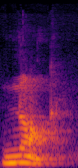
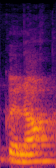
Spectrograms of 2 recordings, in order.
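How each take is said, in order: First: No k sound is pronounced before the n. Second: A k sound is pronounced before the n. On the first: The speaker calls it right. "কেটা থাকবে প্রথমে as a silent letter" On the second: The speaker calls it wrong. "কনক না"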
